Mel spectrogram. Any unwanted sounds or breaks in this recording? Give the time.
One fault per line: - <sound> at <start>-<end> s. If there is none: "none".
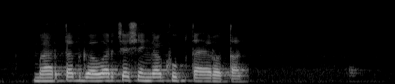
none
